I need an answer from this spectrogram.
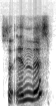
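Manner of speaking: ordinary talk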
